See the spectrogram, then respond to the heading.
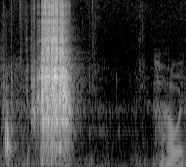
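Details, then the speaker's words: Pole lathe bowl turning, later pass with a hook tool at steady rhythm: long even rasp with no skipping, now almost a full continuous cut across the whole bowl. "it becomes a fuller cut. So it's almost the whole cutting the whole bowl at the minute."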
